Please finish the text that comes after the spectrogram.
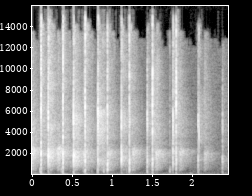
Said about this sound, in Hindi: जहाँ जोरदार तालियों के साथ हम उनका स्वागत करते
